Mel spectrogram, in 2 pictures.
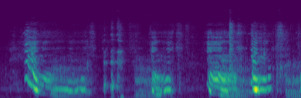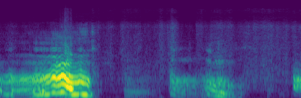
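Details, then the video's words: Tiny visiting Chihuahua bossing big Boxer Rex, a Swedish male boxer who only wanted to play, and making him stand back. Repeated harmonic, whiny growls with falling pitch and short gaps, swelling into a louder wavering cry midway. "Tiny Chihuahua Bossing Big Boxer Rex"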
